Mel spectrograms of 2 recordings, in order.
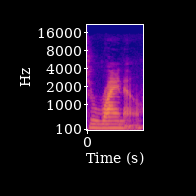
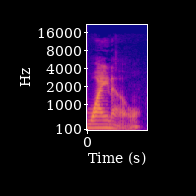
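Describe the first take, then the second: First: The name begins with an R sound. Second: The name begins with a W sound. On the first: The speaker calls it right. "But it's Rhino" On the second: The speaker calls it wrong. "I always called him Wino"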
